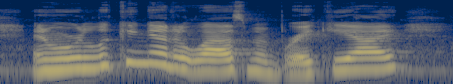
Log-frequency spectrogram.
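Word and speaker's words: Elasmobranchii: This time they're in the class Elasmobrachii, and when we're looking at Elasmobrachii, this is pronounced E-I, not I-I.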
